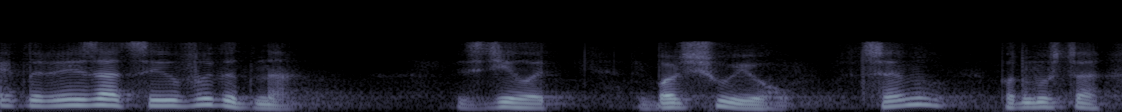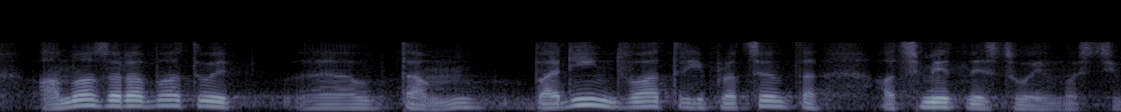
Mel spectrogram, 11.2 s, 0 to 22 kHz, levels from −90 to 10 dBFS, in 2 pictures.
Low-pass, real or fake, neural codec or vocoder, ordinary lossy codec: 5.4 kHz; fake; codec, 16 kHz, 0.3 kbps, FocalCodec; none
